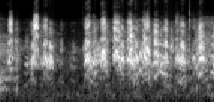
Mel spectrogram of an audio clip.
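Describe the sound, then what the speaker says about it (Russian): Loud, dense honking and cackling from a flock of geese close by in England, in busy overlapping bursts with a brief lull partway through. "А вот наши гуси, видите, не все улетели."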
